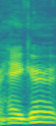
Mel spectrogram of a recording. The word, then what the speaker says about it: Hagar: an example when uh Hagar is or Hager depending on your preference I pronounce the Hebrew way when Hagar is banished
